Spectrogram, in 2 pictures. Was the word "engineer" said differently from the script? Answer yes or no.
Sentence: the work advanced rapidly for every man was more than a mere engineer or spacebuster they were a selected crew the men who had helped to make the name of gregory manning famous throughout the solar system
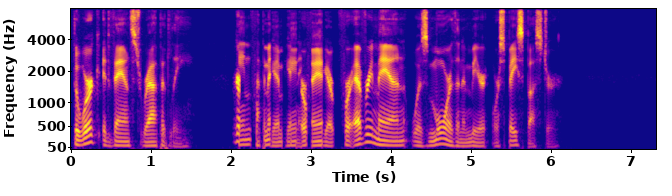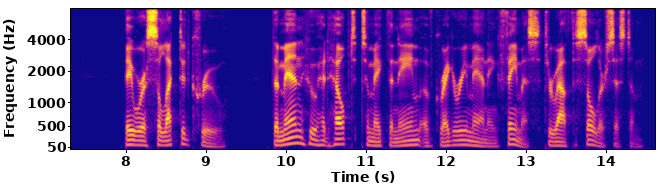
yes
